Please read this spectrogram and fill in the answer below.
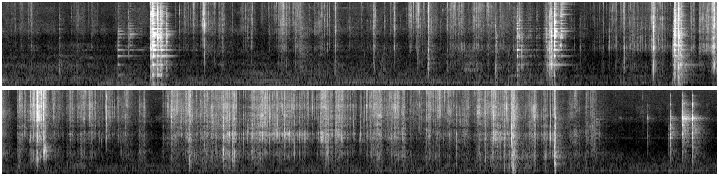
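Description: Plastic wrappers crinkling and tearing as wrapped bars are unpacked by hand. Now and then a sharp knock or click cuts through, about half a dozen times, as the bars and wrapping handle against a steel plate.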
